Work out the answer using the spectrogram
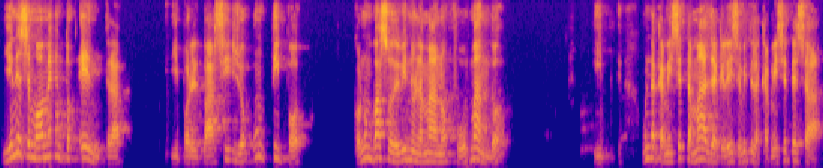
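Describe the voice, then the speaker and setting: A comedian telling a rambling anecdote full of asides. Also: male voice, a little high, animated, moderate pace, fairly bright tone, slightly rough, muffled recording. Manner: rambling storyteller, many asides. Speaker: comedian guest.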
